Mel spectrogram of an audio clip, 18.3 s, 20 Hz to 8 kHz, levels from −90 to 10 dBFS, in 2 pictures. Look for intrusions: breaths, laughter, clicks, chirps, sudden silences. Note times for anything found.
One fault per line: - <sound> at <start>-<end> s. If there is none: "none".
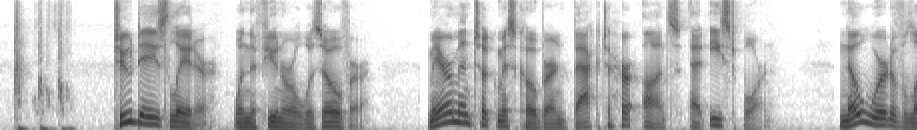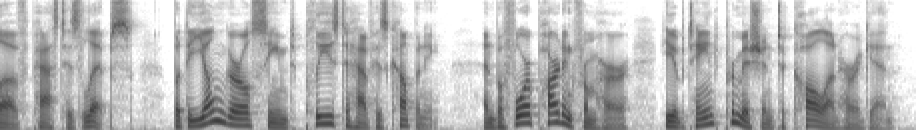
- whoosh at 0.1-0.8 s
